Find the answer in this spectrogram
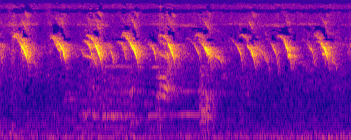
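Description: Birds chirping: a steady run of short, high, falling chirps, about three a second.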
